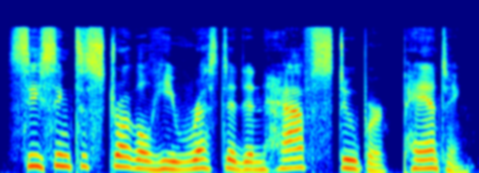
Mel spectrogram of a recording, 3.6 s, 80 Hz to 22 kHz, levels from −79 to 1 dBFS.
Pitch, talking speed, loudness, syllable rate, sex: 185 Hz, 150 wpm, -17 LUFS, 4.1 syllables/s, female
